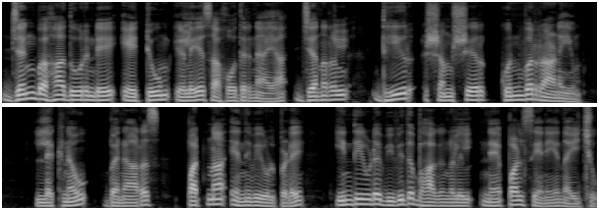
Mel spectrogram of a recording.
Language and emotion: Malayalam, neutral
